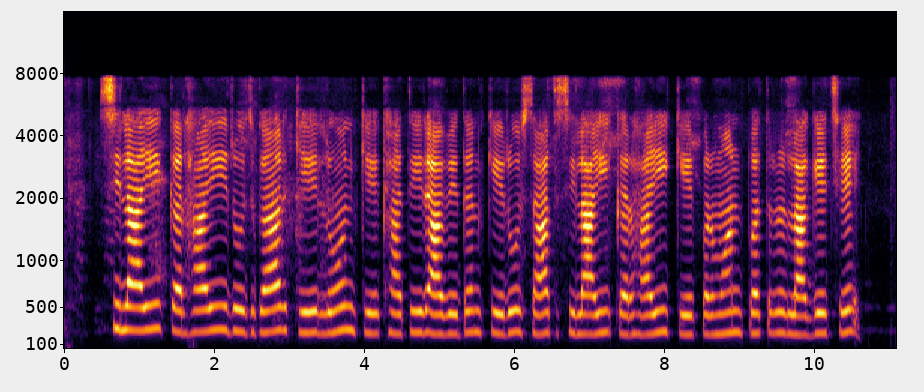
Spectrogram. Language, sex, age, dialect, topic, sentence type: Maithili, female, 25-30, Angika, banking, question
